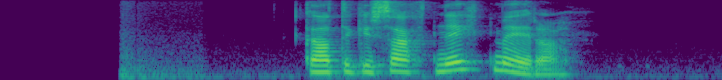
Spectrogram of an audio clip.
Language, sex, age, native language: Icelandic, female, 50-59, Icelandic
